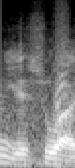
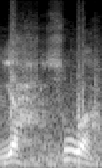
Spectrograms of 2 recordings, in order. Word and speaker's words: Yeshua: Nah, mereka ini memaksakan untuk bacanya Yahshua, bukan Yeshua. Yahshua. Iya betul. Padahal kalau mau dipaksa ke panjangnya harus Yeshua, bukan Yahshua.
